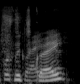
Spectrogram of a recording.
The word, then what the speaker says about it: Footscray: So the second story is about a primary school in Melbourne, Footscray. Did I pronounce it right? Footscray.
